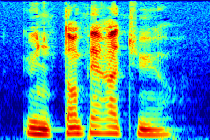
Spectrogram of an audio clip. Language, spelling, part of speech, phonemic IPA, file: French, température, noun, /tɑ̃.pe.ʁa.tyʁ/, Fr-température.ogg
- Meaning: temperature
